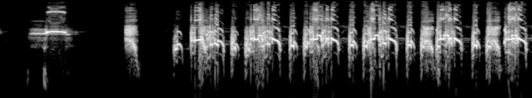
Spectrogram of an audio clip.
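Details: Dhakani teetar, a partridge, calling: a thin whistled note, then a rapid run of loud, harsh, squawking notes repeated almost twice a second until the end.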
